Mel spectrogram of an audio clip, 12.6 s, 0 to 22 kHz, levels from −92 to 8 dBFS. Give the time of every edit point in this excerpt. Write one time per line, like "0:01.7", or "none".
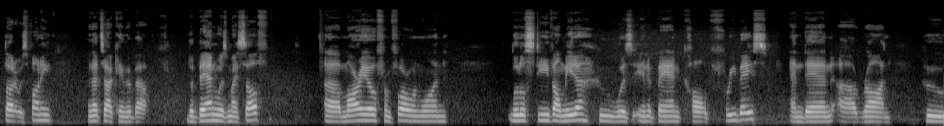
0:10.4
